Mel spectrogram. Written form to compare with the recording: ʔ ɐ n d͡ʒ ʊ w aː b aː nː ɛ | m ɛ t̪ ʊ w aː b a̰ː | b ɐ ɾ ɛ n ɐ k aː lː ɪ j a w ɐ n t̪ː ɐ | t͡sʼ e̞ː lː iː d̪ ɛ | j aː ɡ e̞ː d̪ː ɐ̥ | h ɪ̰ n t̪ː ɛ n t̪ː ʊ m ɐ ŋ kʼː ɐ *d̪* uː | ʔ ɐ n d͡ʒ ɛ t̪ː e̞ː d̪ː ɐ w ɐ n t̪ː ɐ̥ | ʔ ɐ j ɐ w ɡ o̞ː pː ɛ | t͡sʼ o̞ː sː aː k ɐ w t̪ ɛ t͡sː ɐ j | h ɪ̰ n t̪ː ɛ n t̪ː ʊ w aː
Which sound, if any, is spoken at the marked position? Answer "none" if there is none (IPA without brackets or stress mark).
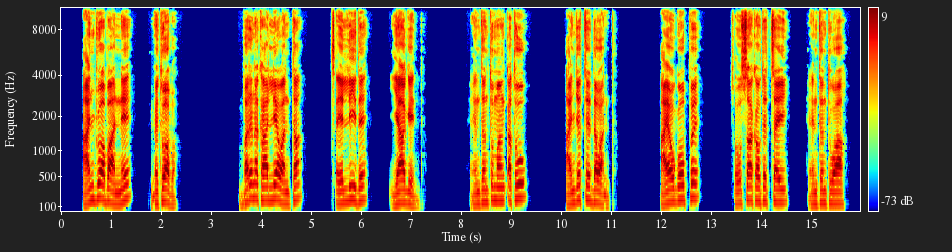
t̪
